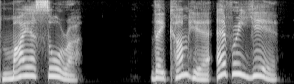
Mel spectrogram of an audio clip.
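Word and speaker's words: Maiasaura: protective over their young how do you say it mayasa say my a s in the sea many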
